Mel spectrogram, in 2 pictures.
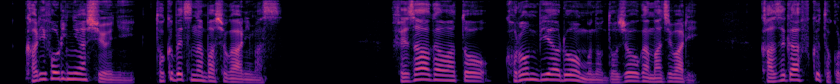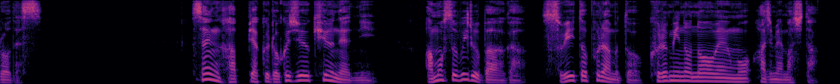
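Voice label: Japanese video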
